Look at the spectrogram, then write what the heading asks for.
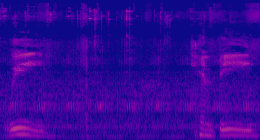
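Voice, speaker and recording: A woman's voice: low-pitched, fairly even intonation, very slow, noisy background. A woman giving a reflective inspirational talk as a spiritual healing coach, repeating key phrases and laughing as she retells a story.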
